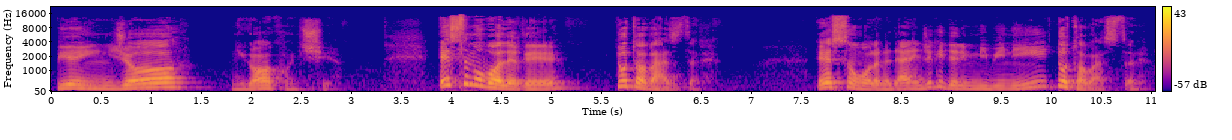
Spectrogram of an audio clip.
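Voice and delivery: ordinary delivery

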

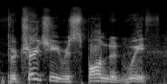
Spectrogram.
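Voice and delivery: ordinary talk

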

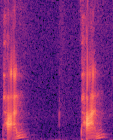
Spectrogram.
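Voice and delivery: "Pan" rising from low; questioning upward "Pan"; rising second tone. Shown as a demonstration. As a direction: lift the pitch through each "Pan".

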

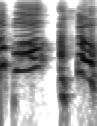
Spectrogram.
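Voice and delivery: bright burst of high laughter. Real, not acted. Recapping her soap, laughing at her own joke.

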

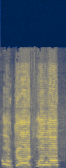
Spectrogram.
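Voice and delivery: high, loud frantic yell; panicked scream. Real, not acted. Panic in combat.

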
